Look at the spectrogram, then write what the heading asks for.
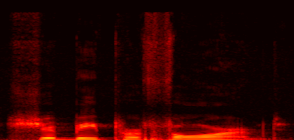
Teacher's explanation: when you use the verb perform, you want to put stress on that second syllable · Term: Word stress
